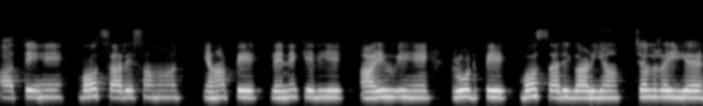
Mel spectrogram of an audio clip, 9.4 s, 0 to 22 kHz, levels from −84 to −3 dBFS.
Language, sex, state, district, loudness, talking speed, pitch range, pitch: Hindi, female, Bihar, Lakhisarai, -16 LUFS, 135 wpm, 230-240 Hz, 235 Hz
